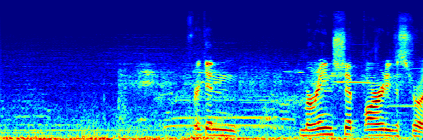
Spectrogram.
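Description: Explosions burst against a spaceship's hull.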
